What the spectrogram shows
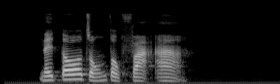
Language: Cantonese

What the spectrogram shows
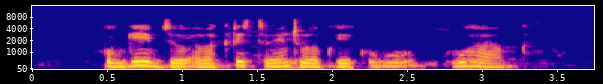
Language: Kinyarwanda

